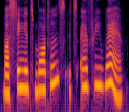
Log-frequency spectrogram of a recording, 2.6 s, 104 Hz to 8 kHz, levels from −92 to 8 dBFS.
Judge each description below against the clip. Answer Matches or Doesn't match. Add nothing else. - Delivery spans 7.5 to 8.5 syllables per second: Doesn't match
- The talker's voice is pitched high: Matches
